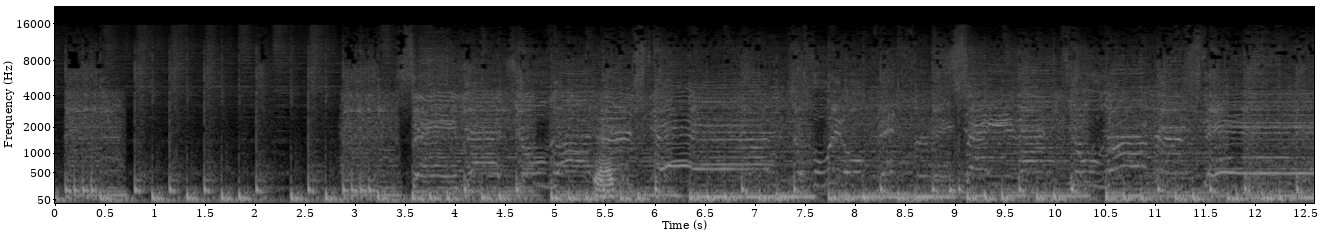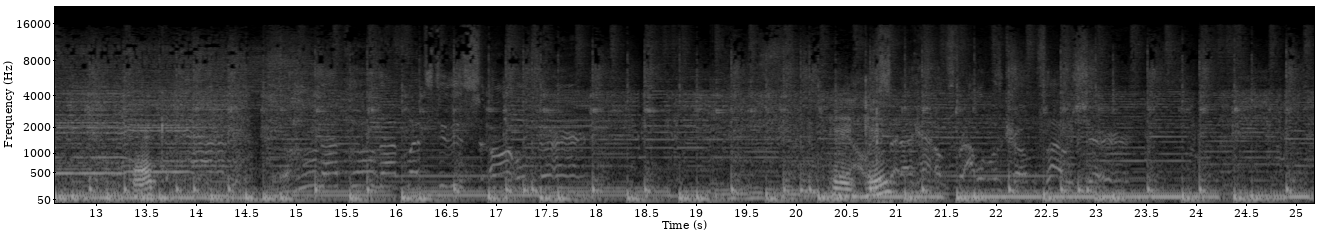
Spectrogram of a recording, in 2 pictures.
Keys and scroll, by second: 2.8 s, 4.4 s.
